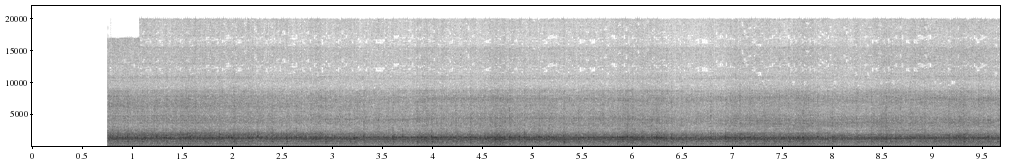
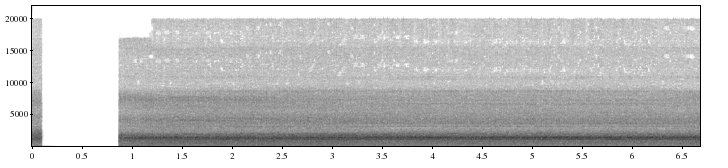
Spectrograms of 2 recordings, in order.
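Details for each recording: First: Chevrolet Niva petrol engine at cold idle: a fast, uneven metallic rattle near the first cylinder at the front of the block that disappears above about 60 °C; a new timing chain tensioner caused it, and the old tensioner with a modified spring fixed it. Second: Chevrolet Niva (Шэви-Нива), cold start at 16 °C: steady, even, smooth idle with no knock; the cold knock that vanished above 60 °C is gone after refitting an old part near cylinder 1 with a tightened spring.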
